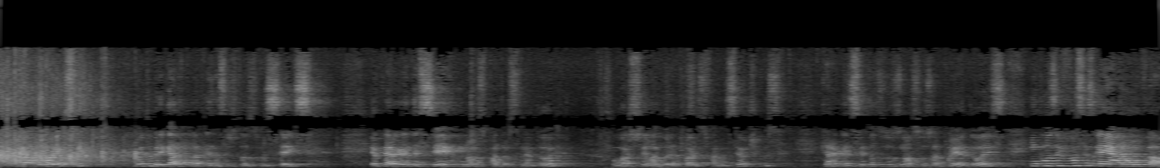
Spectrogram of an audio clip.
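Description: A man speaks to the audience through a microphone, calmly, with echo in a large hall.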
